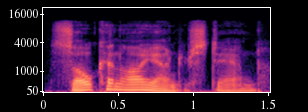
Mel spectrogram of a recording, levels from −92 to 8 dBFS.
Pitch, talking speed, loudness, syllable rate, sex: 105 Hz, 160 wpm, -15 LUFS, 4.4 syllables/s, male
